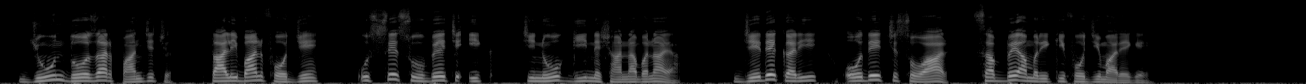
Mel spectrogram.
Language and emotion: Dogri, neutral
